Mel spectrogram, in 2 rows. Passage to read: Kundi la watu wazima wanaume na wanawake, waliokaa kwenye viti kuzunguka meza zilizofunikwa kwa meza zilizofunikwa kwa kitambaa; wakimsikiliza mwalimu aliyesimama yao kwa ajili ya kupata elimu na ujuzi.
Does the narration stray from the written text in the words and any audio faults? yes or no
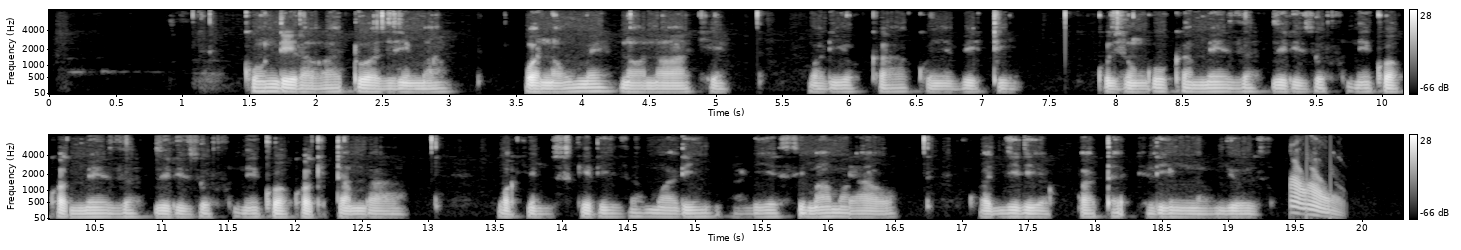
yes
